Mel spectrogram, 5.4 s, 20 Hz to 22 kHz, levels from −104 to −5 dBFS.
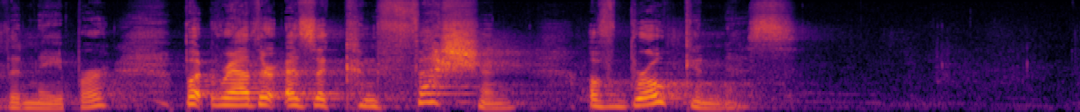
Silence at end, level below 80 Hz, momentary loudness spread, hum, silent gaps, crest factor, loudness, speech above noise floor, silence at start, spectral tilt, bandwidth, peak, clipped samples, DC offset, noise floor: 1.45 s; -88 dBFS; 13 LU; none; none; 22 dB; -37 LUFS; 36 dB; 0 s; -2.5 dB/octave; over 20 kHz; -18 dBFS; under 0.1%; under 0.1%; -74 dBFS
